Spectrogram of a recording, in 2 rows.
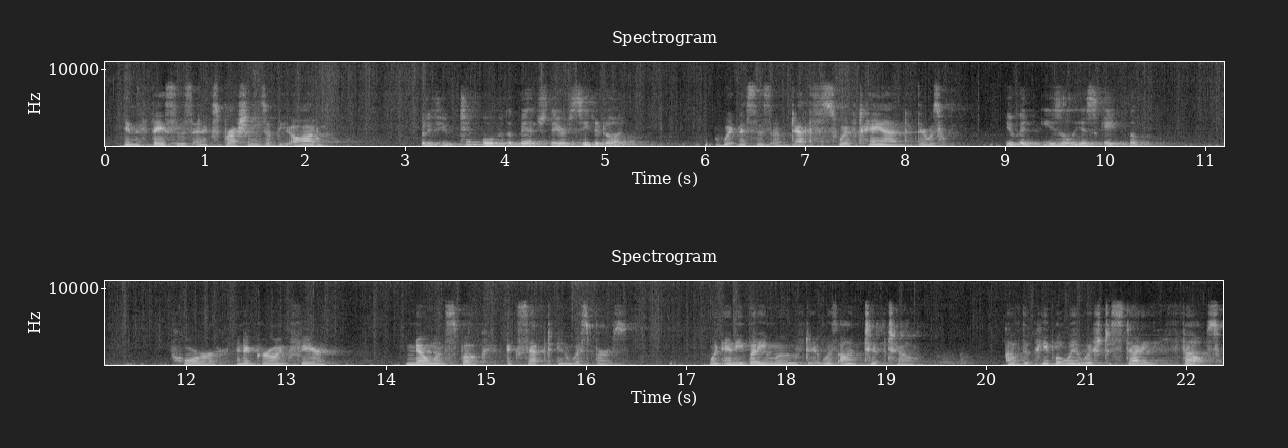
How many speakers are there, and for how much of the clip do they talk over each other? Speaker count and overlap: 2, no overlap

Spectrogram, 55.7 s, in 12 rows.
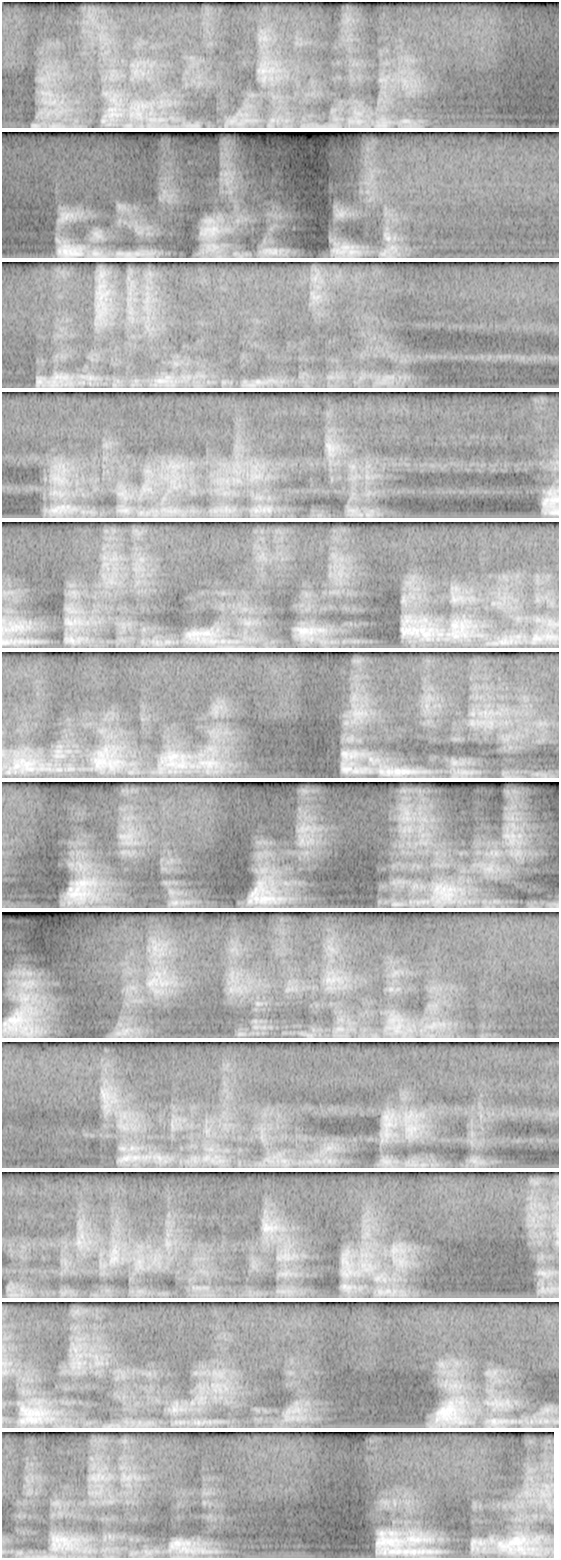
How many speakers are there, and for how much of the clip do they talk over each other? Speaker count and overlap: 6, no overlap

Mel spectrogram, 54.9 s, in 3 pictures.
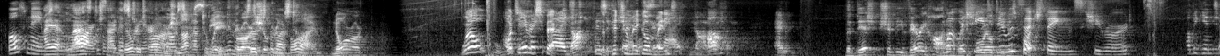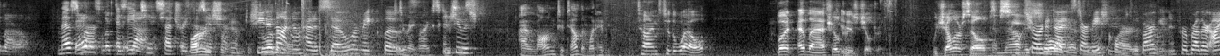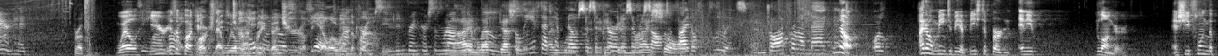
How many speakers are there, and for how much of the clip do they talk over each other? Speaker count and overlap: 9, about 48%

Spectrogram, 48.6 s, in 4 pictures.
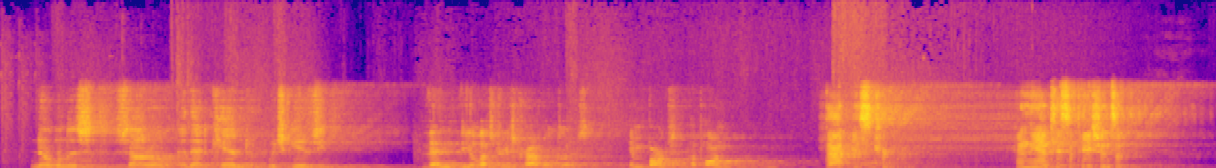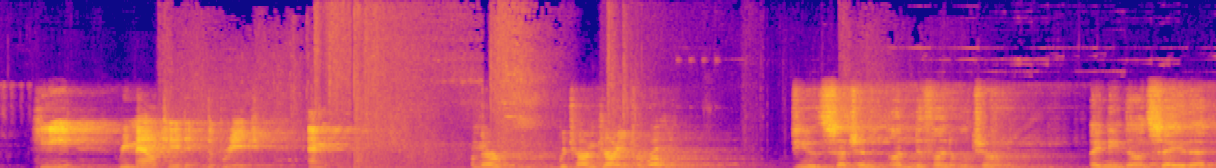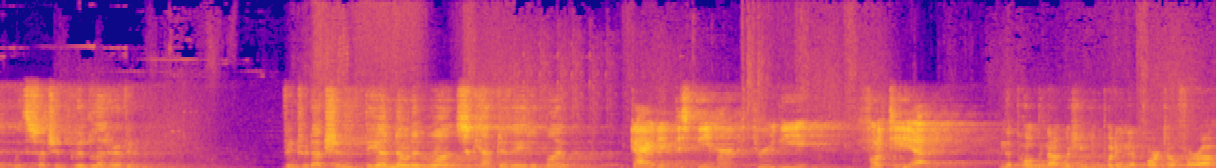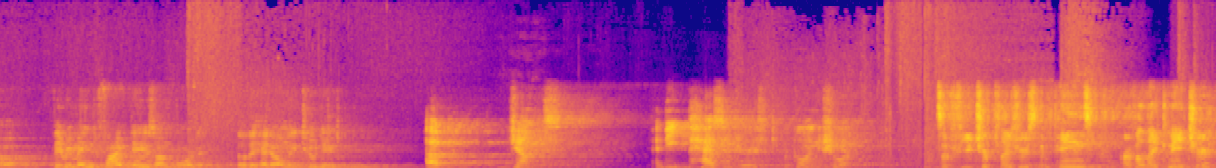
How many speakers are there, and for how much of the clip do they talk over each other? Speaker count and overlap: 4, no overlap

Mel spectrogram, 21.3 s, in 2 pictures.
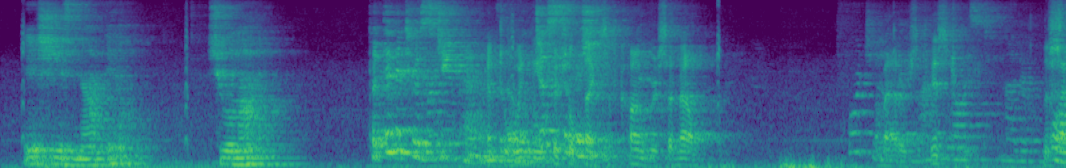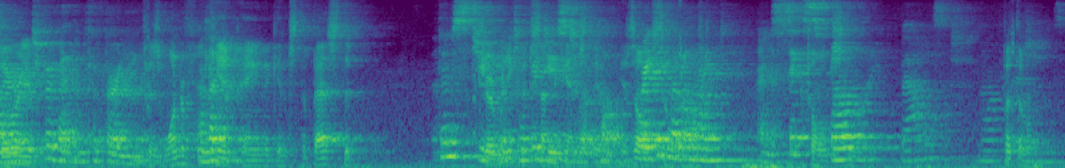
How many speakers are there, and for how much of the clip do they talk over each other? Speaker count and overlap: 4, about 47%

